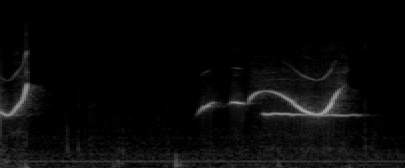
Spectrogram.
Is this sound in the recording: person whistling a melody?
yes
